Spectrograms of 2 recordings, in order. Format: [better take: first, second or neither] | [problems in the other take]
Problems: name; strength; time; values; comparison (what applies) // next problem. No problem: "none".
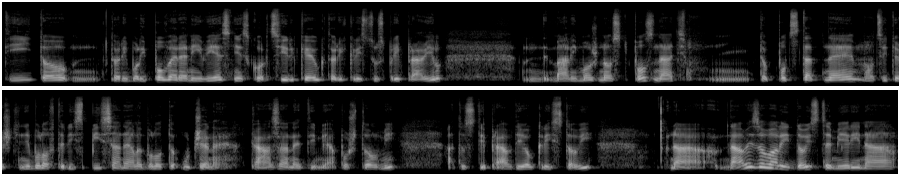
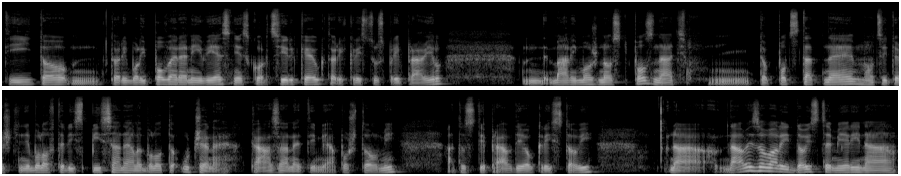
second | thin; somewhat; fading below 300 Hz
